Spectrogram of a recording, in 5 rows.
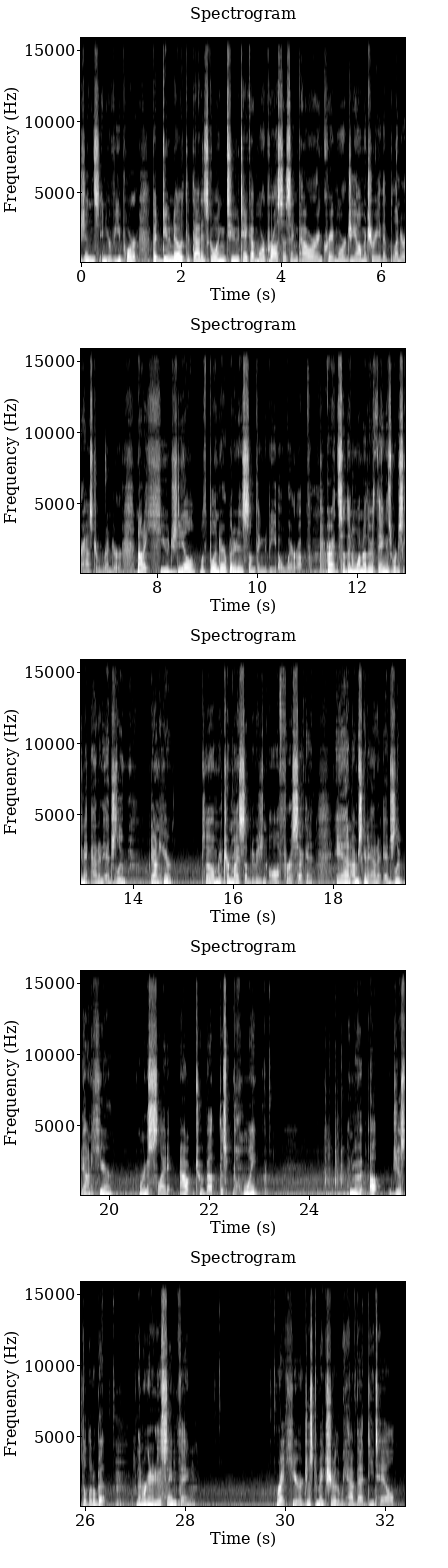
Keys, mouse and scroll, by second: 0.7 scroll up 2, 1.2-1.6 scroll down 2, 1.9 middle click, 5.8 middle click, 11.2-14.4 scroll up 6, 14.7-15.8 scroll down 3, 15.8 click, 16.8-17.3 scroll up 3, 18.5 ctrl+r, 27.7 ctrl+r, 30.2-30.8 scroll down 1, 30.8-31.4 scroll down 1, 31.4 click.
